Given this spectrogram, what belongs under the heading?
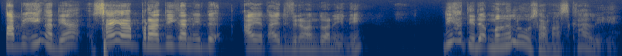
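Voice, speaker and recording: Bright-voiced pastor preaching. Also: male voice, high voice, moderate pace. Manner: animated storytelling, acts out dialogue. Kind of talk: sermon. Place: church hall.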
